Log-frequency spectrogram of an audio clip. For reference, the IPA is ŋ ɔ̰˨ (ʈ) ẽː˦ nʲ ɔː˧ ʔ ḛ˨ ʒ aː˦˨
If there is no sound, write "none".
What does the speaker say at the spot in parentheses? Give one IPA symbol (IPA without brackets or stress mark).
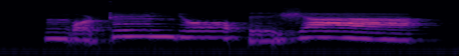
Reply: ʈ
